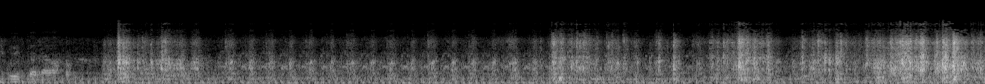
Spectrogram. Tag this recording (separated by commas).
Speech, Printer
